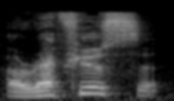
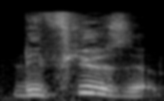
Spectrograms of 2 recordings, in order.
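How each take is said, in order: First: It uses the noun pronunciation of the word. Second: It uses the verb pronunciation of the word. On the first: It means garbage. "명사 발음이죠" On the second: It means to decline. "거절하다"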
